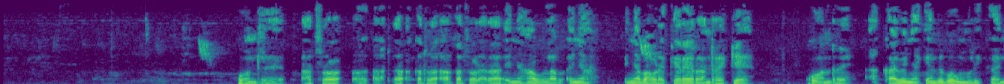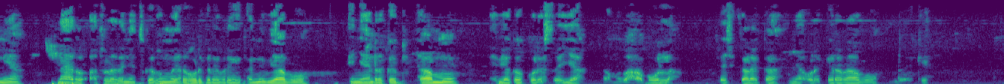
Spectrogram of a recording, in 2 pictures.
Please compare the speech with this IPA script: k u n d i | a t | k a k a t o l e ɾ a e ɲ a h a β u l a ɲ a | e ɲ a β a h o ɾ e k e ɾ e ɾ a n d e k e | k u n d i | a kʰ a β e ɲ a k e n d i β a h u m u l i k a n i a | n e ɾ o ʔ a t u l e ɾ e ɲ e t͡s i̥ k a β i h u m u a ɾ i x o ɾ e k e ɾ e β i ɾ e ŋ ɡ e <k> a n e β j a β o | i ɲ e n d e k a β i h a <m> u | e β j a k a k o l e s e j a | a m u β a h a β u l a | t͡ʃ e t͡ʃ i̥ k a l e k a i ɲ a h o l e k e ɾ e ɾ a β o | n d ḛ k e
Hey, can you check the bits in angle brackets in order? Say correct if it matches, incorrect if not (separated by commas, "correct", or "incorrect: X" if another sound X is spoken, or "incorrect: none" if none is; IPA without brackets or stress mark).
correct, correct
